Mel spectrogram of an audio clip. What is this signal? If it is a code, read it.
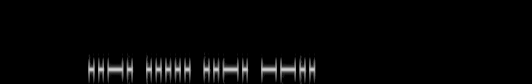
Morse code, heard as a keyed tone, about 25 wpm, 700 Hz. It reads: F5FZ
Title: DXCC-100 Call Signs - 4 Characters - Repeated 2x - 25wpm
